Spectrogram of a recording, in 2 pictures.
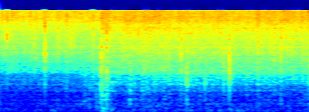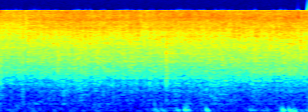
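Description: Onion and bell-pepper strips sizzling in a hot cast-iron skillet, with a few sharp clicks from a wooden spoon. Raw beef goes into the pan on top of the vegetables, and the sizzle carries on steadily.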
